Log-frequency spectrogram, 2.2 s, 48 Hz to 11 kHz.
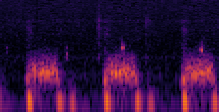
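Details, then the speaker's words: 13-year-old Pomeranian dog with a heart murmur: loud whooshing replaces the first heart sound each beat, about 80 a minute, a classic "washing machine" whoosh-dub murmur, played after a recording of his normal heartbeat from years earlier. "fast forward to what Buddy's heart sounds like right now you're going to be hearing a classic what we would say is a washing machine sound heartbeat okay"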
